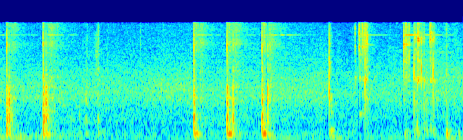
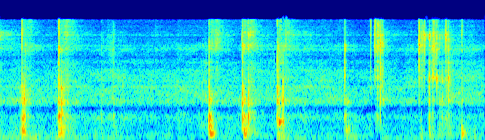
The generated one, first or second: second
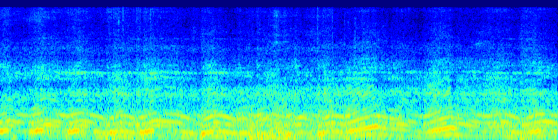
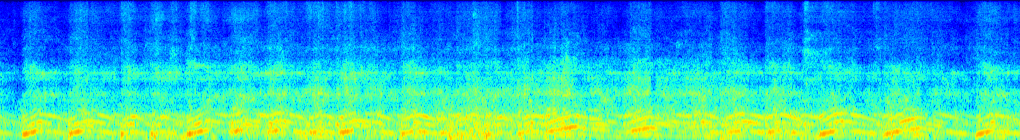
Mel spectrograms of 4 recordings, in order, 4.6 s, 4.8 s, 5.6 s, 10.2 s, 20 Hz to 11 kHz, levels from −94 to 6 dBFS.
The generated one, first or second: second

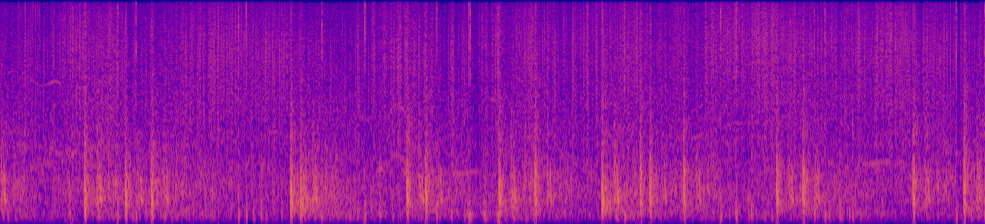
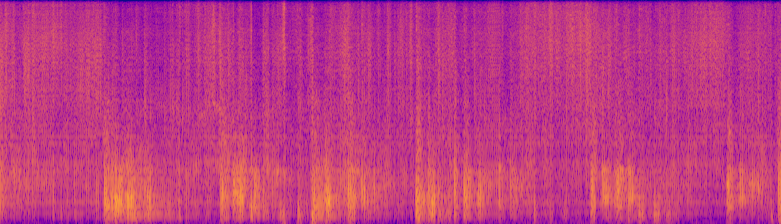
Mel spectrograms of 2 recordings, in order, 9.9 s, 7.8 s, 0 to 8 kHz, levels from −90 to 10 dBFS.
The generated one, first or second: second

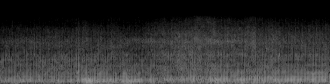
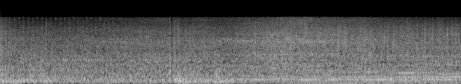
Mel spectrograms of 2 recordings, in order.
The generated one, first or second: first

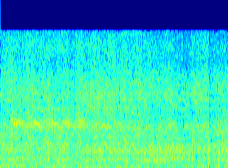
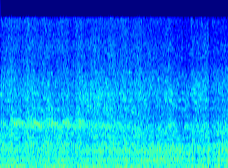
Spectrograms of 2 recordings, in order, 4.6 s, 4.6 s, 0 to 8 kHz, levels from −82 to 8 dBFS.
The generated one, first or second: first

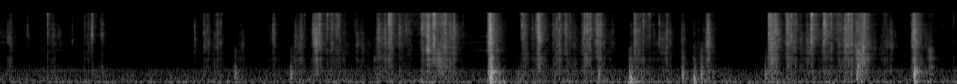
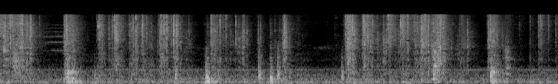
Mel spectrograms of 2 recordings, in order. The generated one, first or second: first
